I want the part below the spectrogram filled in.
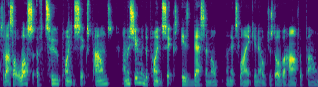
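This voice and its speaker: A man with a British accent talks at a moderate pace with hardly any pauses. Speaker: vlogger and gigging musician. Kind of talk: casual vlog monologue. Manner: hesitant, many fillers.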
